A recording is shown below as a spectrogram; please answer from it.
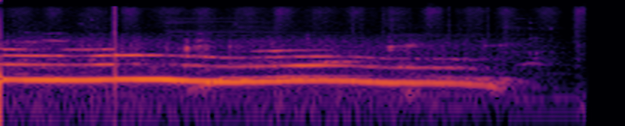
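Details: Domestic cat giving one long, level, wailing meow lasting about two seconds, then fading out, from a set of seven different kinds of kitten meowing.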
